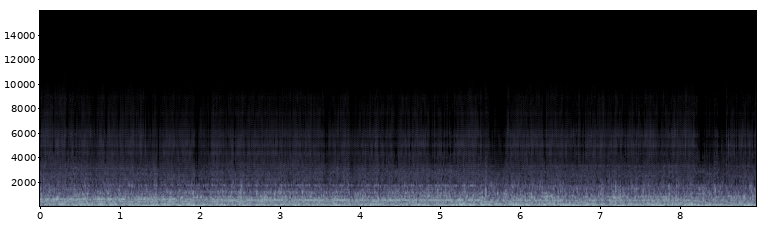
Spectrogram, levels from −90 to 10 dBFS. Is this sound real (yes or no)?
no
